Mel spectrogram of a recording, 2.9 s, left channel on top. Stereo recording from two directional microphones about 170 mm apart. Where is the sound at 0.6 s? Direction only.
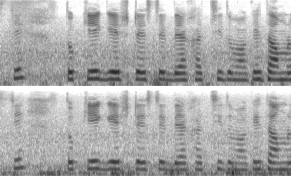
20° left (ahead or behind).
